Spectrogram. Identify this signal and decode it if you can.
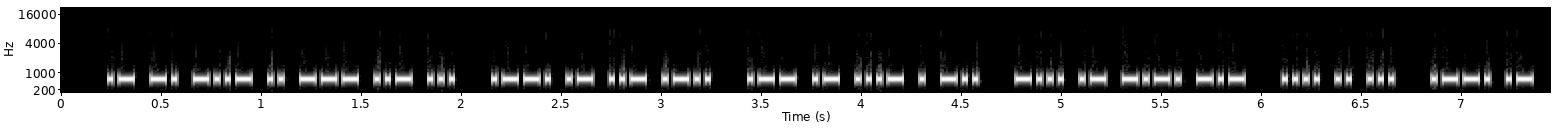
Morse code, heard as a keyed tone, about 46 wpm, 700 Hz. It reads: ANXIOUS PAUL WAVED BACK HIS PA
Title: Pangram Challenge v2 - 45wpm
